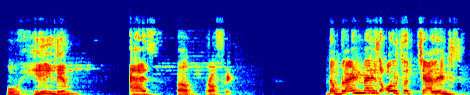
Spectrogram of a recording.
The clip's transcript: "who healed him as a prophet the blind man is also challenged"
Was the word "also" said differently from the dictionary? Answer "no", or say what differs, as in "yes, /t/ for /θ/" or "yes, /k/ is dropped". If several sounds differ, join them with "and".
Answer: no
